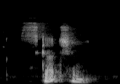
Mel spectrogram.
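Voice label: "scutcheon" English, British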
